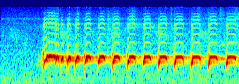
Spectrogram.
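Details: Local zebra dove, a female calling a male: a single steady train of about fourteen rapid, even, clipped coo notes at one pitch, starting abruptly after silence.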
